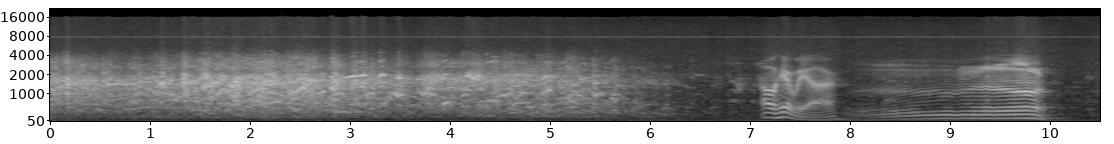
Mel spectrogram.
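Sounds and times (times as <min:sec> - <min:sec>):
laughter: 0:00.0 - 0:07.2
speech: 0:07.3 - 0:08.0
cow mooing: 0:08.0 - 0:10.2.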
